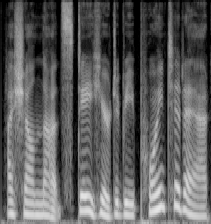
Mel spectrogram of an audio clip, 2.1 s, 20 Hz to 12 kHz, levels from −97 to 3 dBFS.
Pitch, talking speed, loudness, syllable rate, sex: 185 Hz, 255 wpm, -15 LUFS, 5.5 syllables/s, female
